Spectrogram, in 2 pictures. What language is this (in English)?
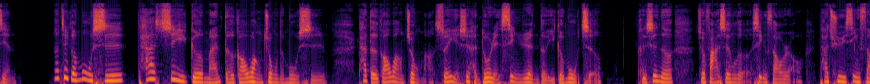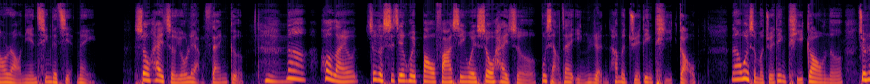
Chinese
